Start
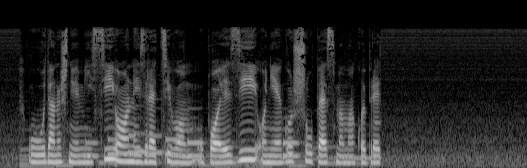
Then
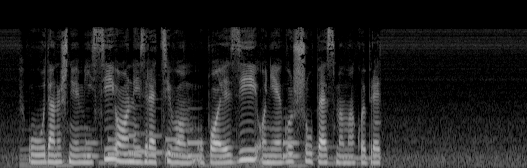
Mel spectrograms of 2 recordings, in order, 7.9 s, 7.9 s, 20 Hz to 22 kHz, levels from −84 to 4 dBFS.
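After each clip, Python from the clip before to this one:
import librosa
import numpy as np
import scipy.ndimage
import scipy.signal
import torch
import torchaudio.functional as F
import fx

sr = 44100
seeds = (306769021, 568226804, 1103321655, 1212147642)

y = fx.peak_eq(x, sr, hz=7200.0, db=7.0, octaves=0.3)
y = F.gain(torch.from_numpy(y), -4.0).numpy()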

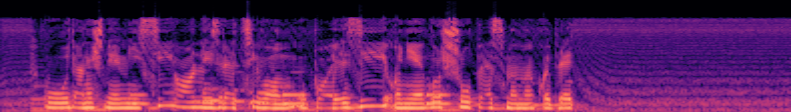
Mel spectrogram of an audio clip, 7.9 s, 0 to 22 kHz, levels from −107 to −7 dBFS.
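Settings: y = fx.over_compress(x, sr, threshold_db=-26.0, ratio=-0.5)
y = fx.env_flanger(y, sr, rest_ms=3.1, full_db=-22.0)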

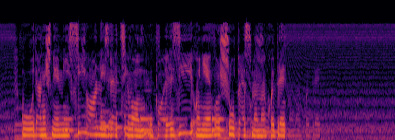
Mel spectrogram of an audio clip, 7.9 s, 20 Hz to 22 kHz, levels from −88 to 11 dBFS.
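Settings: y = x + 10.0 ** (-19.5 / 20.0) * np.pad(x, (int(702 * sr / 1000.0), 0))[:len(x)]
y = F.gain(torch.from_numpy(y), 6.0).numpy()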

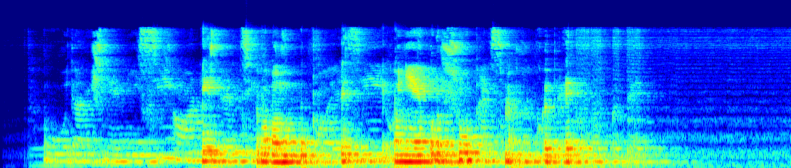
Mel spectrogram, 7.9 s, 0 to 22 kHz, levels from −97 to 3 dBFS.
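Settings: y = fx.fade_in_head(x, sr, length_s=1.86)
y = fx.level_steps(y, sr, step_db=21)
y = fx.room_shoebox(y, sr, seeds[0], volume_m3=290.0, walls='mixed', distance_m=1.2)
y = F.gain(torch.from_numpy(y), 6.5).numpy()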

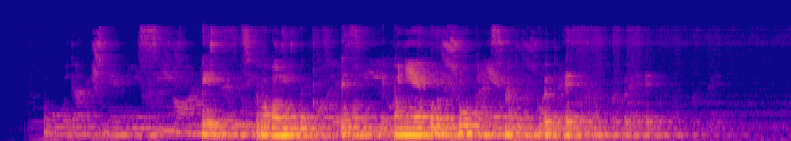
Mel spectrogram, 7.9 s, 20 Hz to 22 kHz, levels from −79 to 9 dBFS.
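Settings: y = x + 10.0 ** (-12.5 / 20.0) * np.pad(x, (int(799 * sr / 1000.0), 0))[:len(x)]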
